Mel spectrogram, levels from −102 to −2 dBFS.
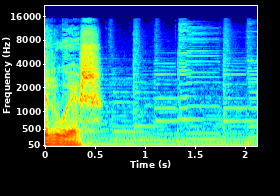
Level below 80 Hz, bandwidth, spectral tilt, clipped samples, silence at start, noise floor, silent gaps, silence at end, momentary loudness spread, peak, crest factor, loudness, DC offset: -34 dBFS; 15.5 kHz; -4.5 dB/octave; under 0.1%; 0 s; -44 dBFS; none; 0.05 s; 26 LU; -6 dBFS; 18 dB; -20 LUFS; under 0.1%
